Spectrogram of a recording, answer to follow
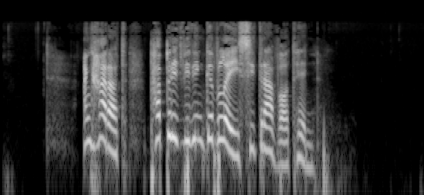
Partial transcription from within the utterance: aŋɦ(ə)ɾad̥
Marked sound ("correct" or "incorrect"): incorrect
